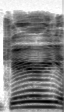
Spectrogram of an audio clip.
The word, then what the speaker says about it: Gerry: They quit calling him Gerry and started pronouncing it Jerry, and the word gerrymander was added to the English language.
